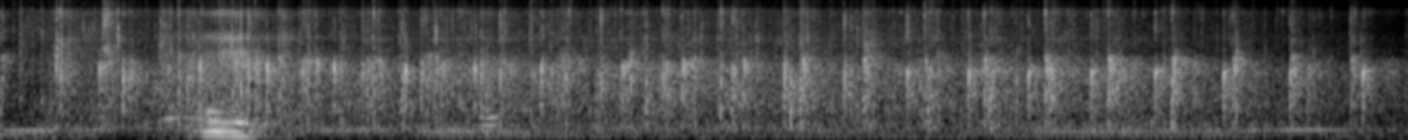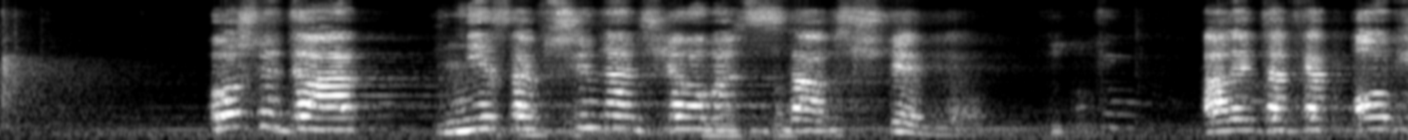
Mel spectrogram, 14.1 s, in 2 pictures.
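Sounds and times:
audience applauding: 0.0 - 7.3
speech: 1.0 - 1.4, 8.3 - 11.9, 13.1 - 14.0.

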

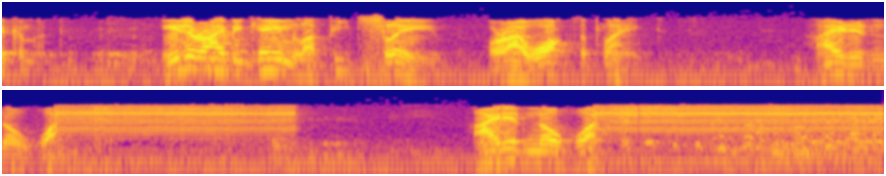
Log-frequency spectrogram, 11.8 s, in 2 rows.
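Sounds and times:
speech: 0.0 - 0.4, 1.1 - 4.4, 5.4 - 6.6, 7.7 - 8.0, 9.0 - 11.1
laughter: 0.0 - 2.0, 9.8 - 11.7
door buzzer: 6.2 - 8.0, 9.8 - 11.7.

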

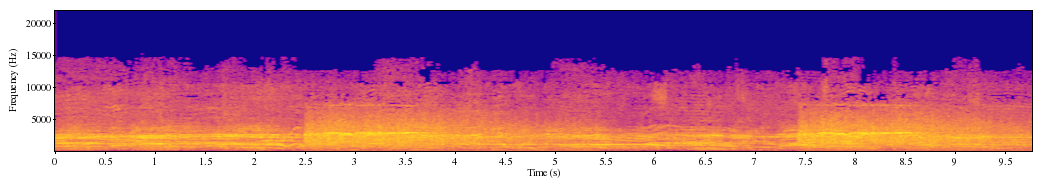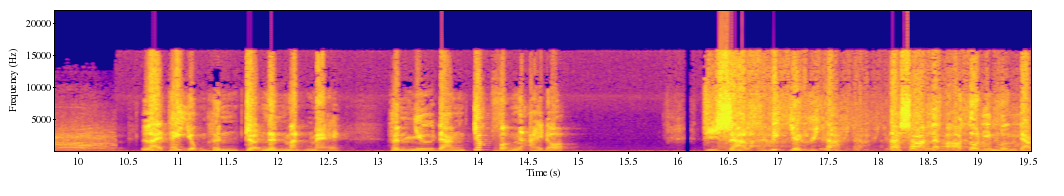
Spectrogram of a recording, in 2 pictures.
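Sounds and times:
crowd booing and jeering: 0.0 - 10.4
speech: 10.6 - 15.0, 16.3 - 19.5.

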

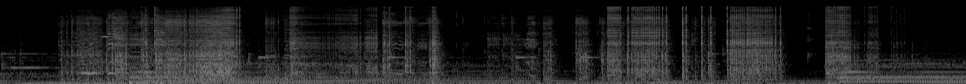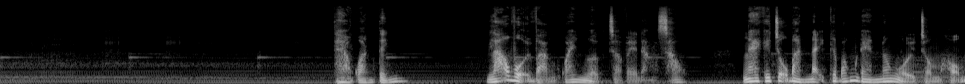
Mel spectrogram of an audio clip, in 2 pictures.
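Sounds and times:
door hinge creaking at night: 0.0 - 12.7
speech: 13.2 - 13.8, 14.5 - 19.2.

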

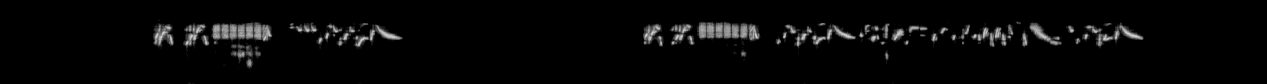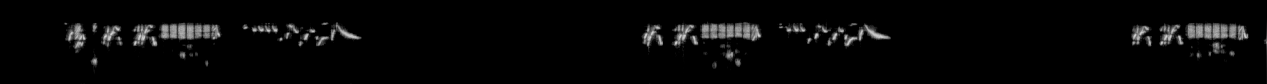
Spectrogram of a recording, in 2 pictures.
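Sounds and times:
European goldfinch singing: 1.6 - 4.0, 6.4 - 11.5, 13.3 - 16.3, 19.1 - 21.6, 24.0 - 25.3.

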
